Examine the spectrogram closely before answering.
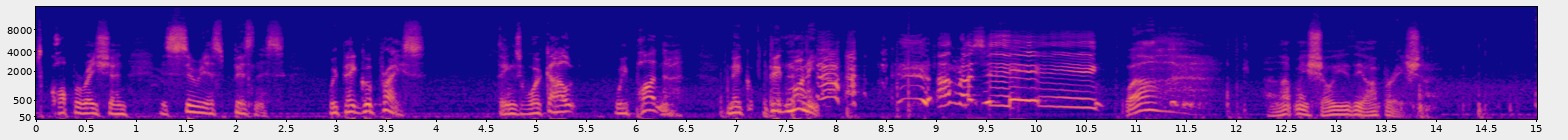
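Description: A man speaks calmly and persuasively up close.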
